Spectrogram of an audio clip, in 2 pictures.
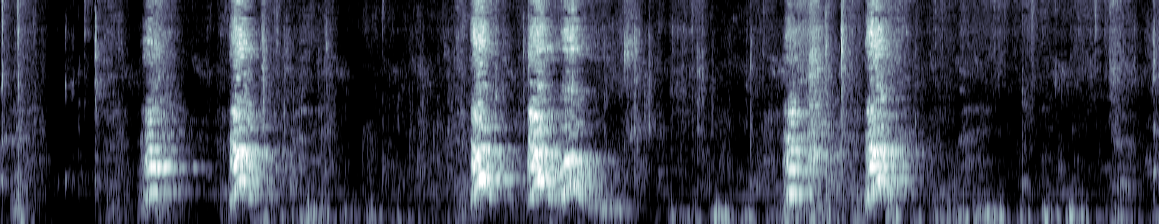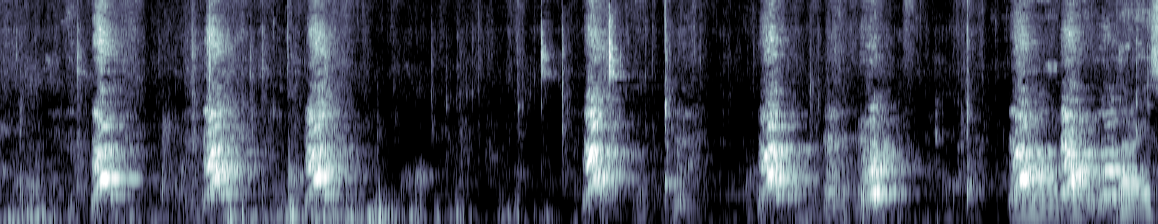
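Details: Pet Boerboels Enzo and Diva, a South African Mastiff couple living in Egypt, during morning feeding: loud, hoarse barks repeated in short groups of two or three roughly every two seconds over low background murmur and talk.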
